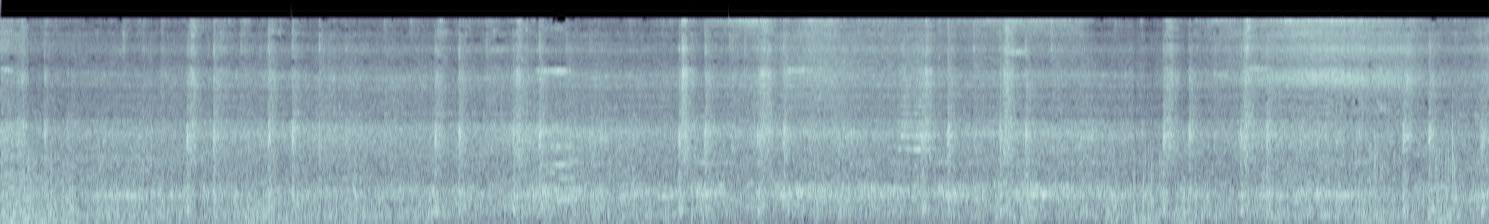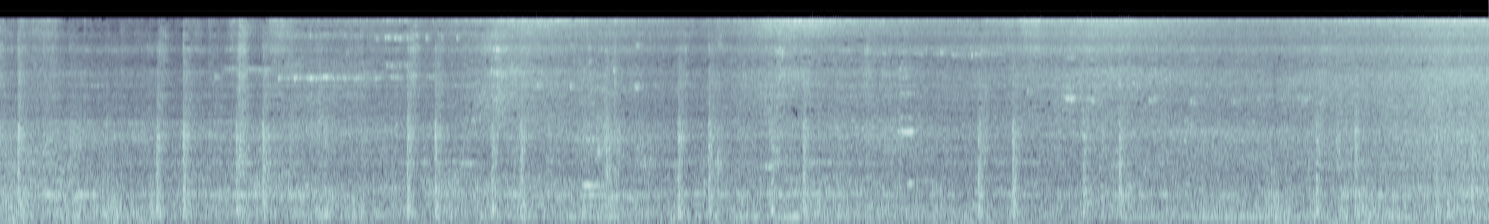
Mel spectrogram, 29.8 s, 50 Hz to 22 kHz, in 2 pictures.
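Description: Passenger coaches of a train rolling past close by: a steady rumble of wheels on rail with many sharp clicks as the wheels cross rail joints. In the first few seconds the low hum of the D19E diesel-electric locomotive's engine is heard as the locomotive goes by.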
